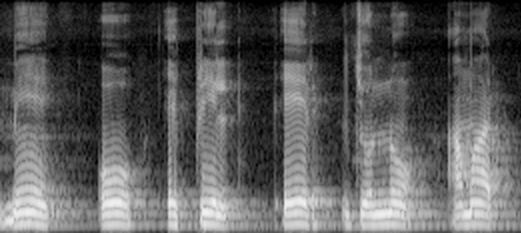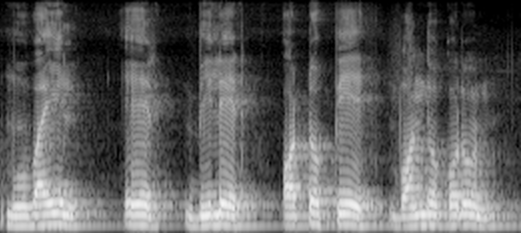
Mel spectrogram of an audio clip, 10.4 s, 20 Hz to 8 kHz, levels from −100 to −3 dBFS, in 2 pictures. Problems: none marked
